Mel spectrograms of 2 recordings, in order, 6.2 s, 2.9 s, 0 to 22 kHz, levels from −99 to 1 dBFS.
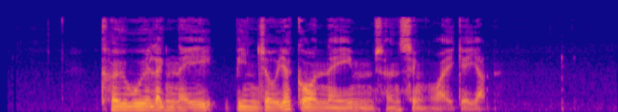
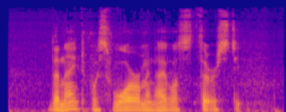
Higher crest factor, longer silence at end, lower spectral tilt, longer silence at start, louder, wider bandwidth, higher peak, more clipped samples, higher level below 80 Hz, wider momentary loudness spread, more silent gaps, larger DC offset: about the same, 20 dB vs 20 dB; first, 1.35 s vs 0.05 s; about the same, -5.5 dB/octave vs -6 dB/octave; first, 1 s vs 0.1 s; second, -28 LUFS vs -25 LUFS; second, 11.5 kHz vs 16 kHz; second, -10 dBFS vs -6 dBFS; neither; second, -54 dBFS vs -46 dBFS; about the same, 10 LU vs 8 LU; neither; neither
